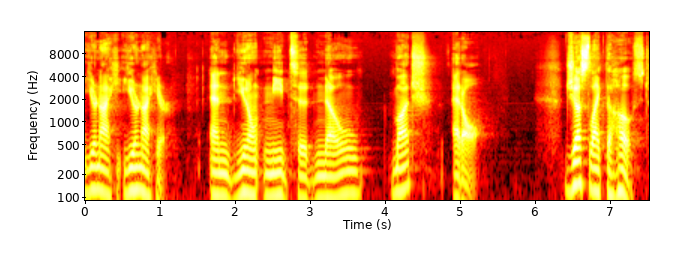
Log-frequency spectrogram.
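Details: Stuttering (speech impediment) in an adult male comedian who stutters, speaking spontaneously and solo on his own podcast.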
